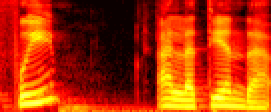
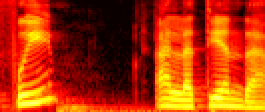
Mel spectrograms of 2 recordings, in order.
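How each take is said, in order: First: The phrase is split by a break inside. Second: The phrase is split by a break inside.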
